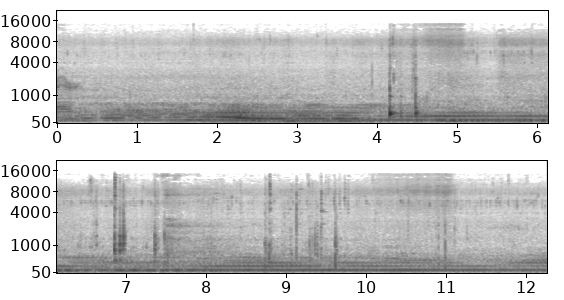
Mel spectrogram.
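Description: A steady low engine-like hum, with a pitch that sags briefly about two seconds in, and a few sharp light clicks, typical of small metal parts being handled.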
